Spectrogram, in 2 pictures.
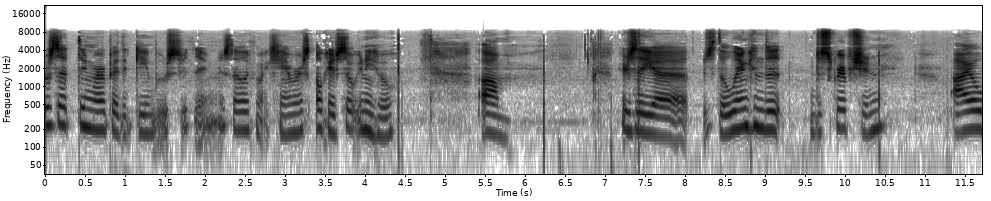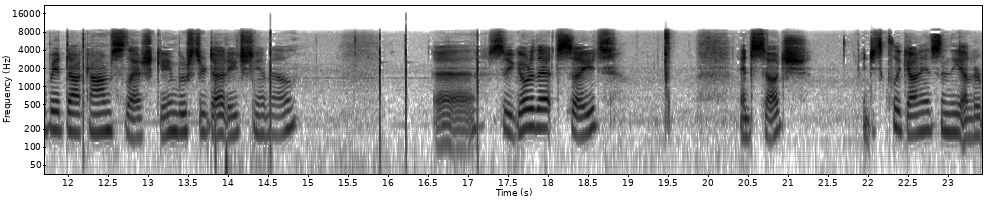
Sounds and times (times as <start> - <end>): Speech: 0.0 - 4.5, 5.4 - 5.8, 7.2 - 10.6, 11.3 - 14.9, 16.6 - 19.0, 20.4 - 21.3, 21.9 - 23.4.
